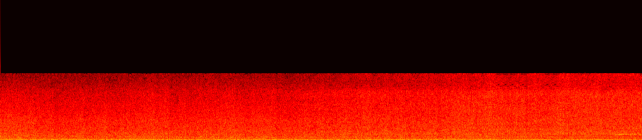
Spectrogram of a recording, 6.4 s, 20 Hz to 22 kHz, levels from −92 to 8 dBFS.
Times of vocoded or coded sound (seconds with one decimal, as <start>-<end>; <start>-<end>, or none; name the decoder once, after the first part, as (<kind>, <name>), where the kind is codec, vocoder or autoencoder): 4.7-5.7 (codec, SNAC)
